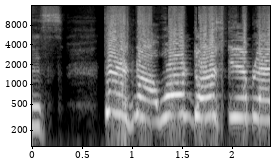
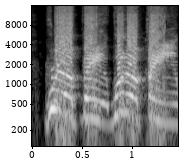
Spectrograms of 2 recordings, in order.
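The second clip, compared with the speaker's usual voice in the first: mocking put-on slangy voice; 3 semitones higher than usual. Imitating how a certain kind of man talks: imitating how they talk. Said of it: "That's how they talk".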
